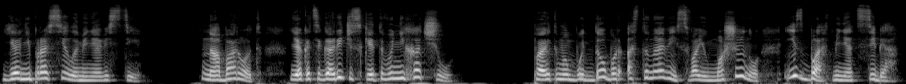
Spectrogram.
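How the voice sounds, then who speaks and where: A defiant young ex-wife hurls indignant retorts in a raised, high voice, as a woman narrator acts her out. Her anger sits loud over a mellow, warm tone. It is an audiobook romance scene. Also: lively intonation, fairly quick, close to an everyday voice. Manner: shouting, indignant, sharp retorts.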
